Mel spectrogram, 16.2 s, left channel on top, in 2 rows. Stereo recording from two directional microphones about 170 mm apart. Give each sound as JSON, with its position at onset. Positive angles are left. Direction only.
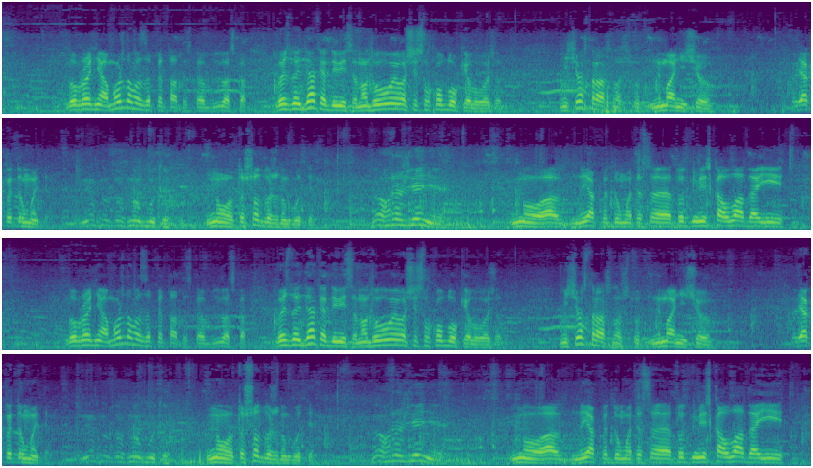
{"t": 0.7, "sound": "speech", "side_deg": -15}
{"t": 5.5, "sound": "speech", "side_deg": -35}
{"t": 6.5, "sound": "speech", "side_deg": -15}
{"t": 10.2, "sound": "speech", "side_deg": -35}
{"t": 11.9, "sound": "speech", "side_deg": 10}
{"t": 13.2, "sound": "speech", "side_deg": -25}
{"t": 14.6, "sound": "speech", "side_deg": -20}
